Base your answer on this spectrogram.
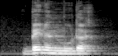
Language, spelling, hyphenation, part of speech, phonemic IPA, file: Dutch, binnenmoeder, bin‧nen‧moe‧der, noun, /ˈbɪ.nə(n)ˌmu.dər/, Nl-binnenmoeder.ogg
- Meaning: headmistress of an orphanage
